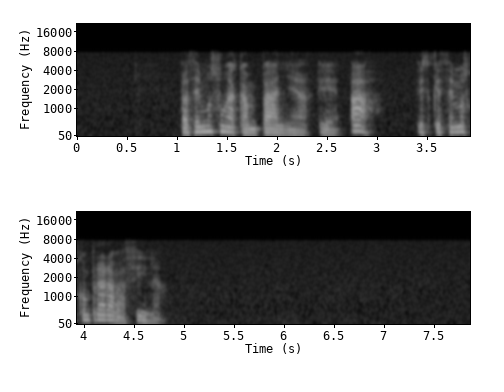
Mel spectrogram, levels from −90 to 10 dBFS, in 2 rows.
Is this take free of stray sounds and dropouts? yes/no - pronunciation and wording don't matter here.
yes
